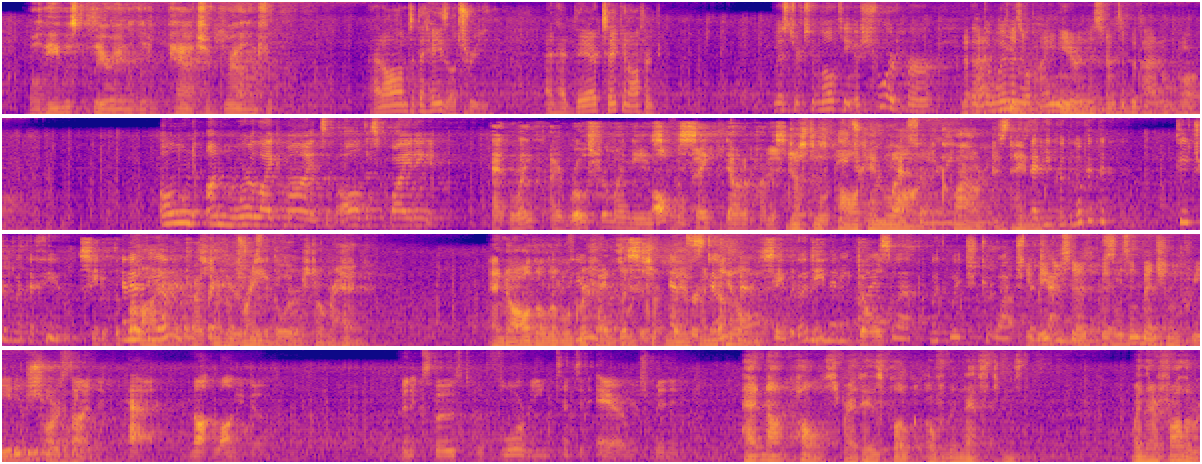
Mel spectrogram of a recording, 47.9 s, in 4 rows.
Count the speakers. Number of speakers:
9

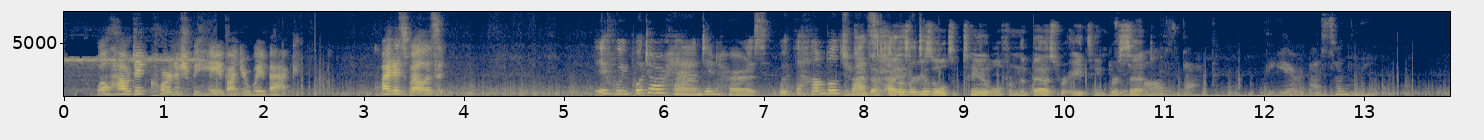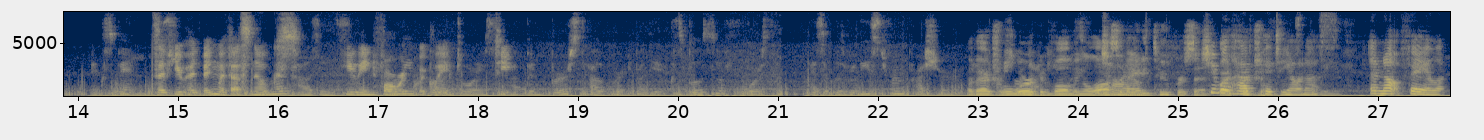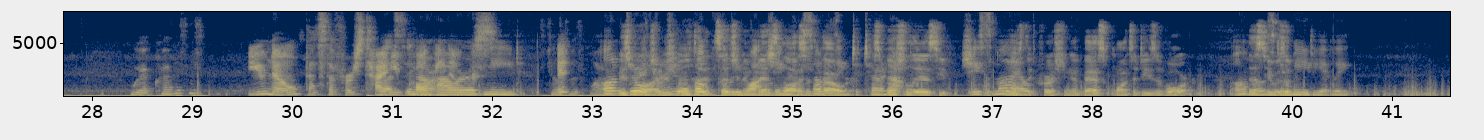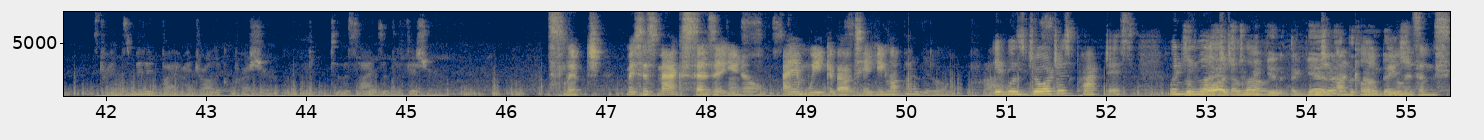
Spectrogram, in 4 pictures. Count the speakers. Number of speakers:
4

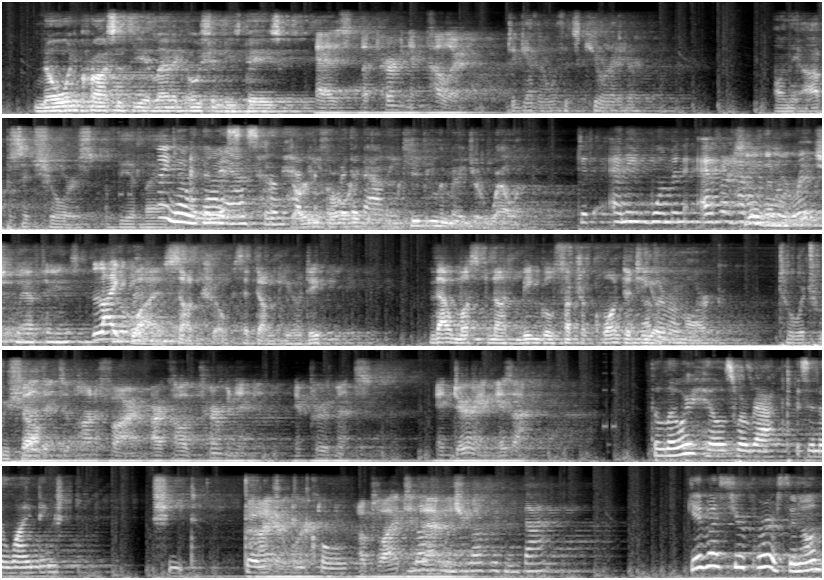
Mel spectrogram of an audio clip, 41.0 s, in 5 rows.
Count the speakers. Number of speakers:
10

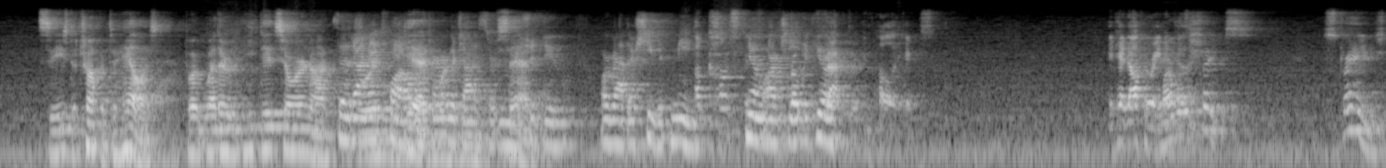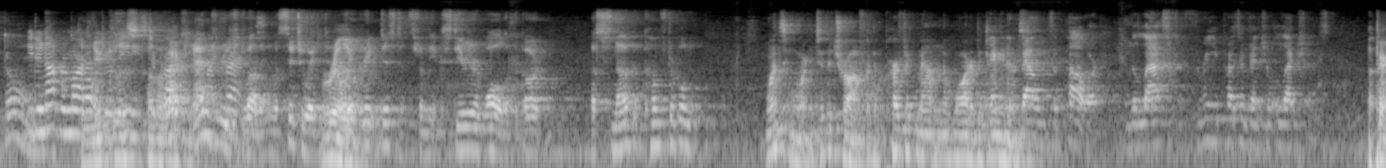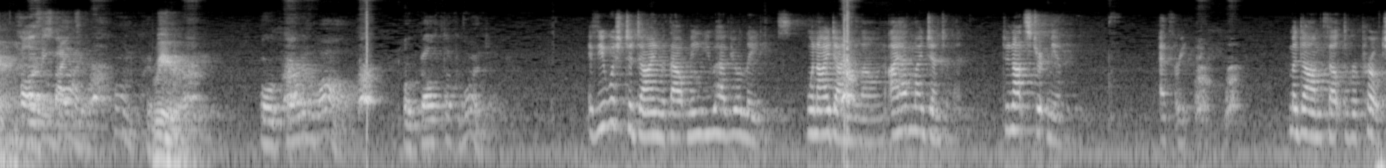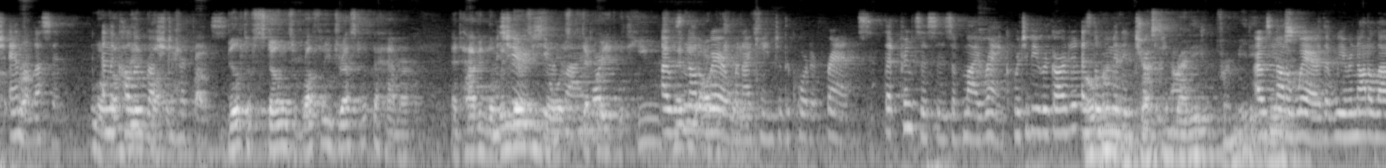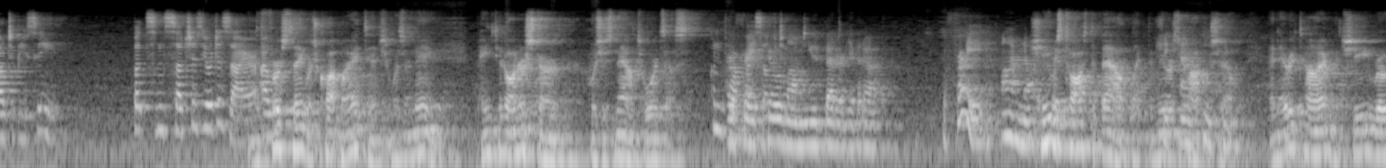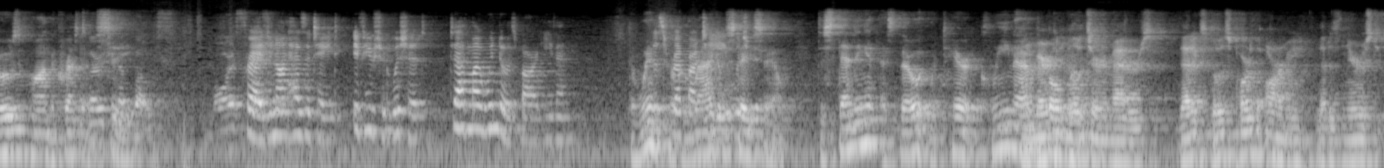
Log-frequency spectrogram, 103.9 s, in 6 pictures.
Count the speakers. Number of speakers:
7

